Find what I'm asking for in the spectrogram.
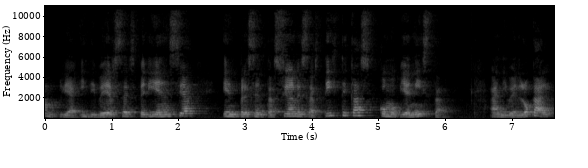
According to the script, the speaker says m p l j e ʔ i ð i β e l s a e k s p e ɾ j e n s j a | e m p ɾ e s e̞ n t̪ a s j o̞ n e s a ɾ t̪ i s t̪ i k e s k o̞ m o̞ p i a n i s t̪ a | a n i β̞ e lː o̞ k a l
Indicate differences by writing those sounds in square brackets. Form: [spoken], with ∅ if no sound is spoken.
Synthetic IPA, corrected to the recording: m p l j [a] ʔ i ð i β e [ɾ] s a e k s p e ɾ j e n s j a | e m p ɾ e s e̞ n t̪ a s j o̞ n e s a ɾ t̪ i s t̪ i k [a] s k o̞ m o̞ p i a n i s t̪ a | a n i β̞ e lː o̞ k a l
